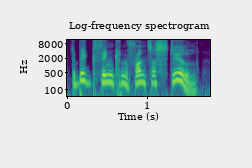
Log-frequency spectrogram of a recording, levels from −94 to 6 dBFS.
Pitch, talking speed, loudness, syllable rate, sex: 180 Hz, 200 wpm, -17 LUFS, 4.6 syllables/s, male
